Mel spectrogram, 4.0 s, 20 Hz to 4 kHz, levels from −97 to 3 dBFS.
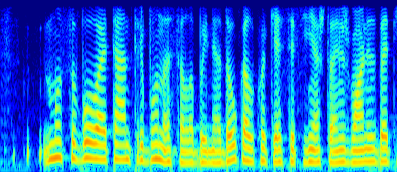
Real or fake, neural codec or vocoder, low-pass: real; none; 3.6 kHz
